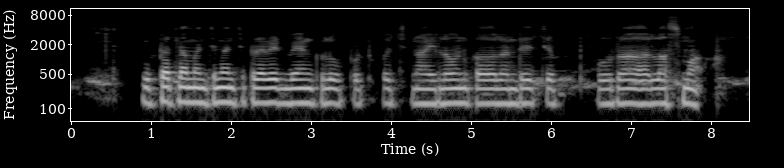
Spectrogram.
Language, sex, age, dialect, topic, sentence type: Telugu, male, 36-40, Telangana, banking, statement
